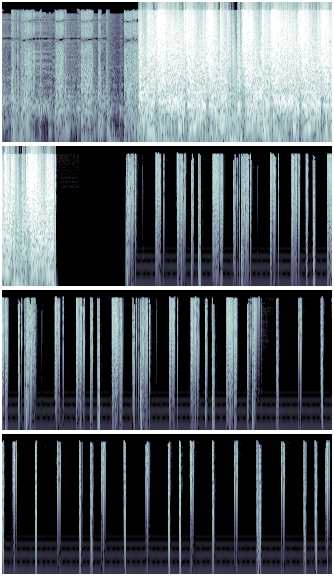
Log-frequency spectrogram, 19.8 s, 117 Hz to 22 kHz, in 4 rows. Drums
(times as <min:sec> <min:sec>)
0:00.0 0:05.8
